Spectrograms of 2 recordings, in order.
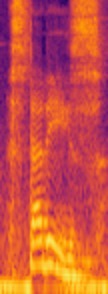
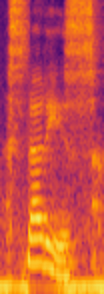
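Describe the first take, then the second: No difference in how they are said.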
